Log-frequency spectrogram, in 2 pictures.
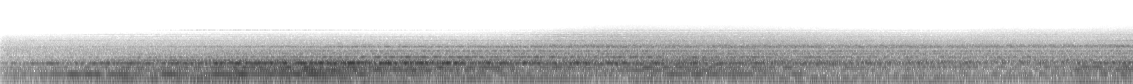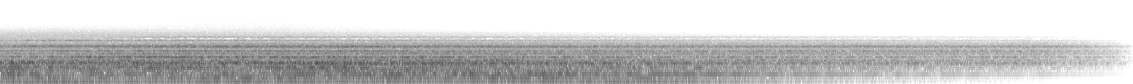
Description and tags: Mysterious Ambience Drone
Ambience, ambient, anxious, atmosphere, aura, background, drama, enigmatic, Mysterious, mystic, Room, sphinxlike, terrifying, thrill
